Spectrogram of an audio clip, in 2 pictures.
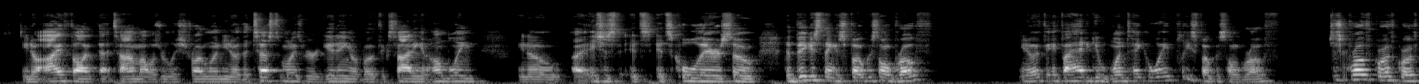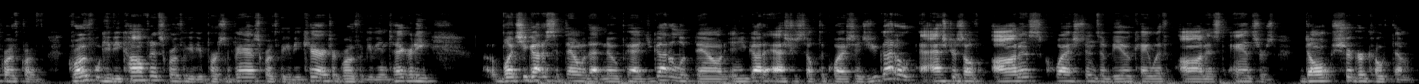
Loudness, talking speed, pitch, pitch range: -22 LUFS, 250 wpm, 135 Hz, 125-165 Hz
